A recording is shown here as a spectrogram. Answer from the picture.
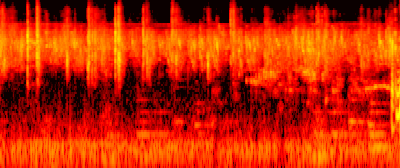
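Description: Footsteps on a wet dirt-and-gravel road: a string of short, irregular clicks over a faint low rumble.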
